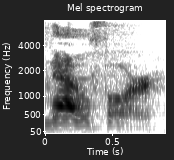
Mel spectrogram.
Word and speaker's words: Nagelfar: I'm pretty sure it's pronounced Nagelfar in the Swedish tongue.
